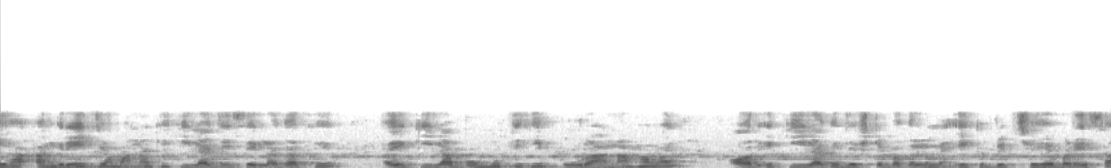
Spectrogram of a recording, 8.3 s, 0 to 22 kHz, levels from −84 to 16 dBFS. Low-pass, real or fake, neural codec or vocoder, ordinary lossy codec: 7.2 kHz; real; none; AAC, 48 kbps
